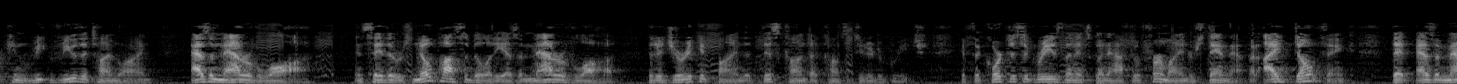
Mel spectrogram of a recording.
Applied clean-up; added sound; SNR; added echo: none; Squeak; 19 dB; none.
